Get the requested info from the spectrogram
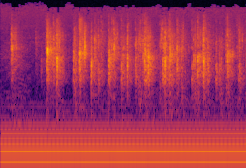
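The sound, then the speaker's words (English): An audience claps in a steady, dense patter of many hands, with no one speaking, over a constant low electrical hum. “We clap now.”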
